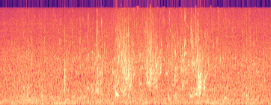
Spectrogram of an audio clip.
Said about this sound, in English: But for now, enjoy this generic sample of lapping water sounds.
